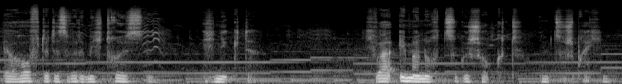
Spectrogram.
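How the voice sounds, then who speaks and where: An actress playing a self-possessed young woman who narrates her story in a dry, measured way in a radio drama. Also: very deep voice, flat delivery, music in the background. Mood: wry, composed.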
